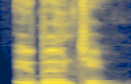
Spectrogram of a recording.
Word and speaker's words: Ubuntu: there's a lot of them I use or Ubuntu is how you say it so what ended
